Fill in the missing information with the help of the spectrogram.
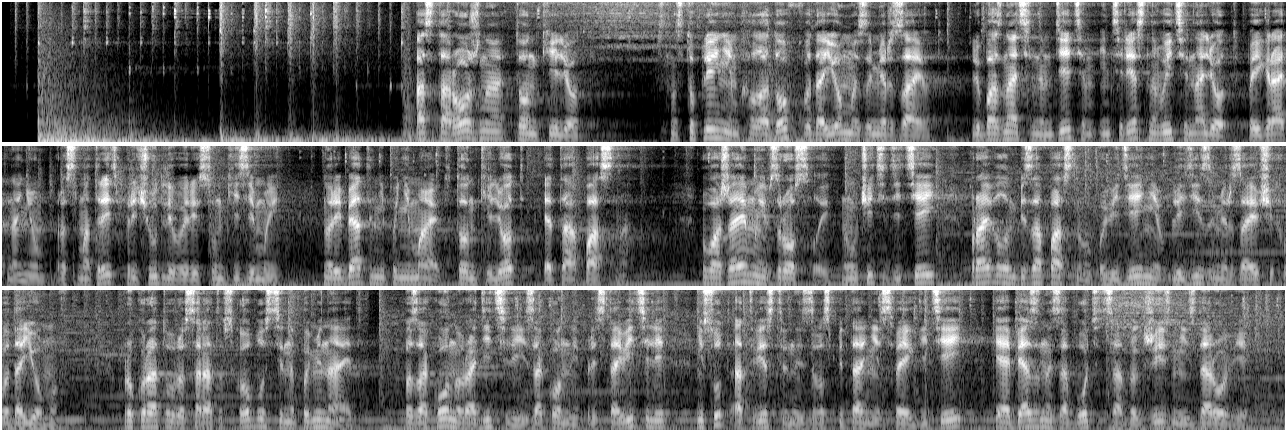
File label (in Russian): reklama; audio soc reklama tonkij ljod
